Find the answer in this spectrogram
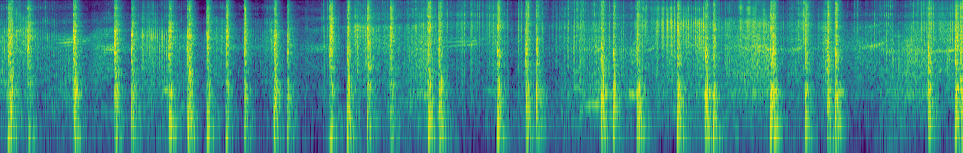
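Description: Fireworks barrage going off: a rapid, irregular string of sharp bangs, several a second, over a steady hiss from the burning effects.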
